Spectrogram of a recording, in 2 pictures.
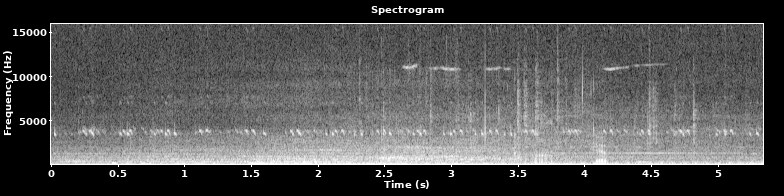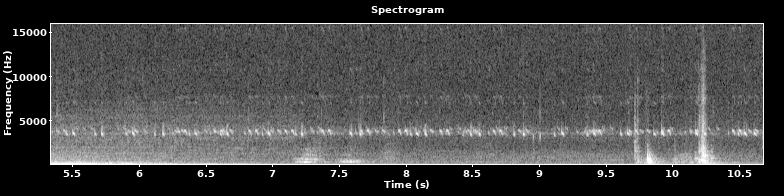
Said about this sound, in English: Oh, well, I mean, I'll play you the intro here because I know what I thought. We'll hear a lot of those props. And then... crickets.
